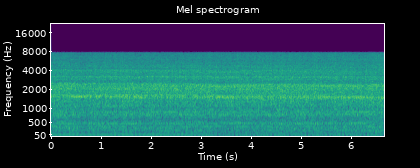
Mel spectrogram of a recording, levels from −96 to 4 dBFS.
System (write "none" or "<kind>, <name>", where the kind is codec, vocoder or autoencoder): none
